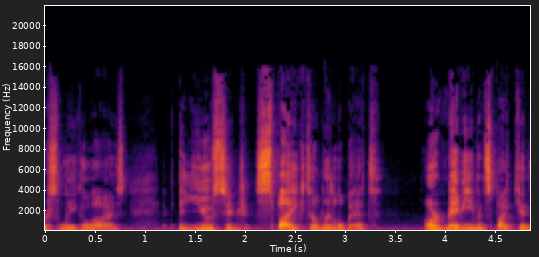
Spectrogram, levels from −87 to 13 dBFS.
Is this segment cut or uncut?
uncut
